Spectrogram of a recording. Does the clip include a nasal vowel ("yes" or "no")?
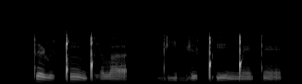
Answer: yes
